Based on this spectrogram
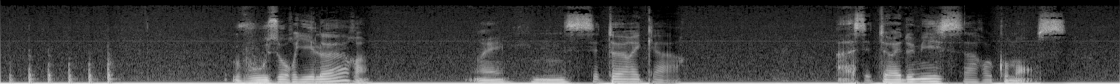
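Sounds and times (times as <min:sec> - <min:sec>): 
knuckles knocking on a car window glass: 0:00.0 - 0:01.3
speech: 0:02.6 - 0:03.8, 0:04.7 - 0:06.9, 0:08.4 - 0:10.8.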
